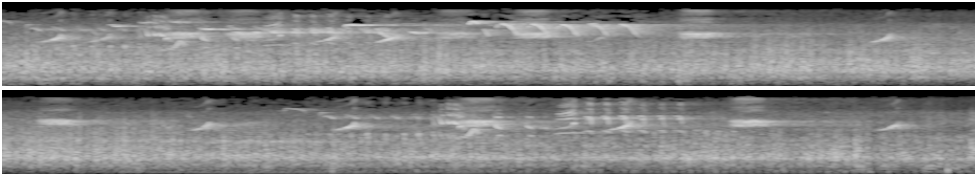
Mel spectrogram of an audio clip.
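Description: Wild birds chirping in many short, repeated high notes, busiest about two seconds in and again around seven seconds, over a steady background rush.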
